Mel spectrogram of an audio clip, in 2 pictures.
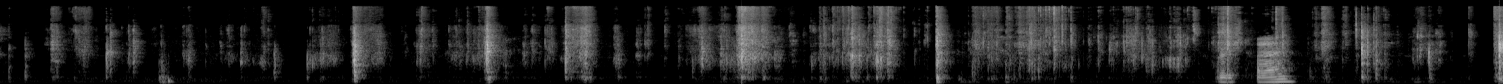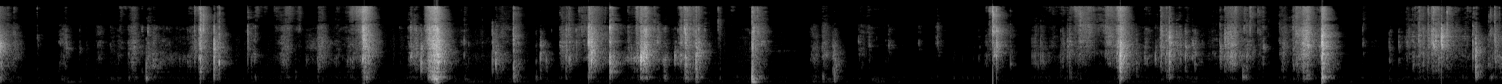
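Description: Foil trading-card booster pack wrappers being handled and torn open by hand, a dense run of sharp, irregular crinkles and crackles.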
